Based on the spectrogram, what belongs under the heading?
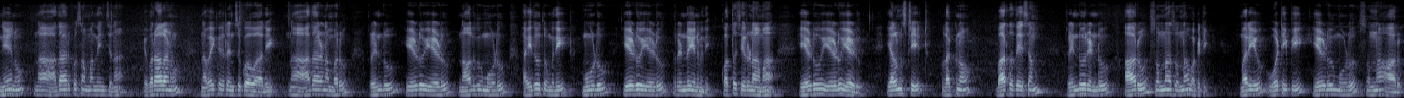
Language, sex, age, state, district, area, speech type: Telugu, male, 60+, Andhra Pradesh, Eluru, urban, read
